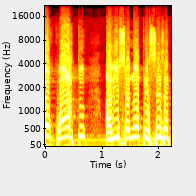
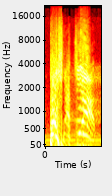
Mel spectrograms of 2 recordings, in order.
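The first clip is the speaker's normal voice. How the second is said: higher, strained cry of being upset; anguished cry; 7 semitones higher than usual. Pretend. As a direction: cry it out to God. Shouted then repeated quietly.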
